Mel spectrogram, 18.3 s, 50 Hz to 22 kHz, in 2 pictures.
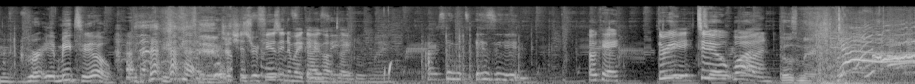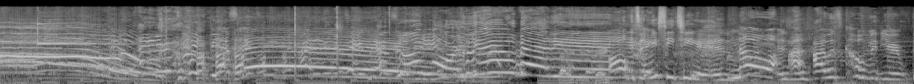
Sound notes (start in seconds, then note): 0.0 laughs; 1.1 group laughs; 8.4 group screams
